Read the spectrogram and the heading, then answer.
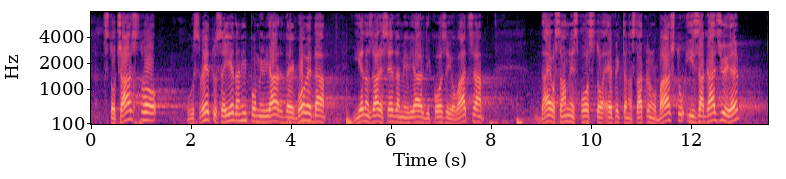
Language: Serbian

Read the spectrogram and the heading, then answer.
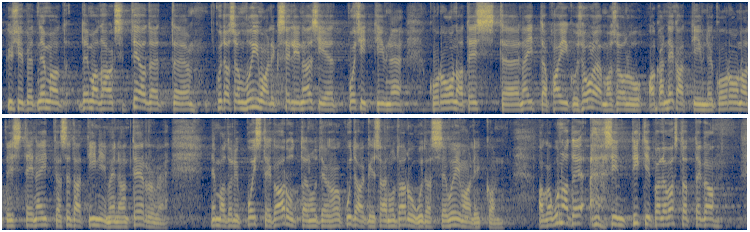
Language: Estonian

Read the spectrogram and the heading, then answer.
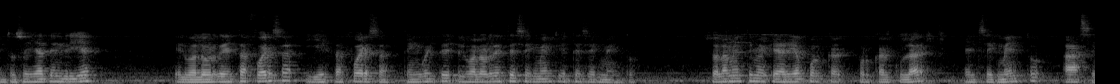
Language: Spanish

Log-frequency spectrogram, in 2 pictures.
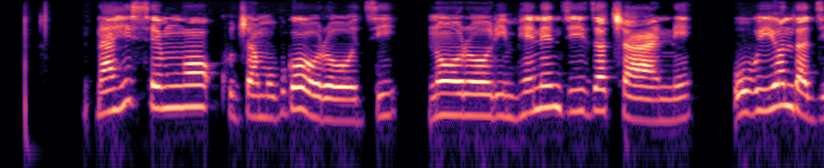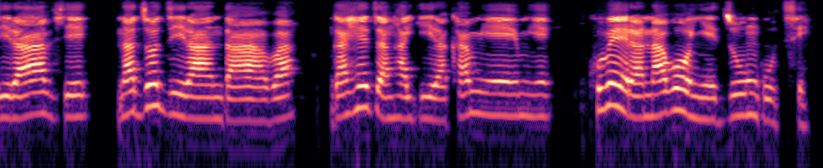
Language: Rundi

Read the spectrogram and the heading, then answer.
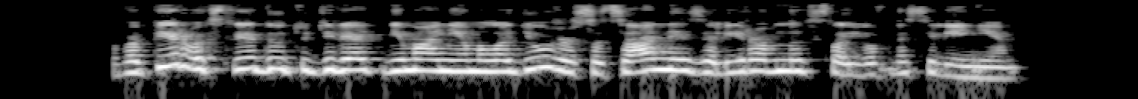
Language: Russian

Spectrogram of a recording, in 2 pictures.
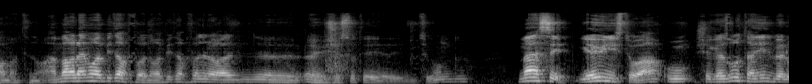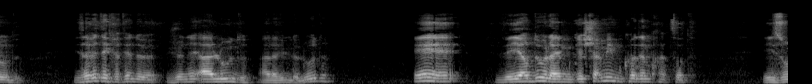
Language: French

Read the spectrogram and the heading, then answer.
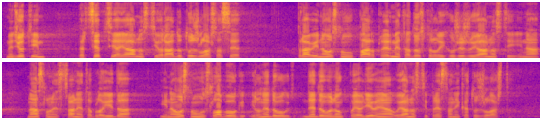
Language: Serbian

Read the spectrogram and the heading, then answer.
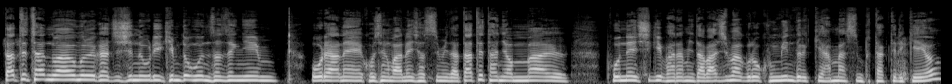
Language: Korean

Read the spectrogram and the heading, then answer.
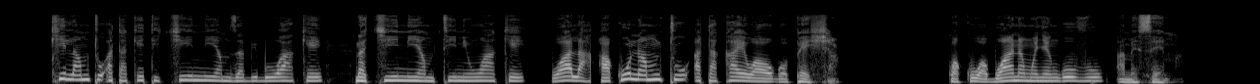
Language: Swahili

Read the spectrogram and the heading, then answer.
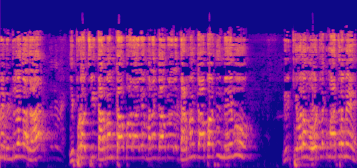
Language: Telugu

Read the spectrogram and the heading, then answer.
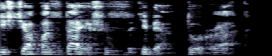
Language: Russian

